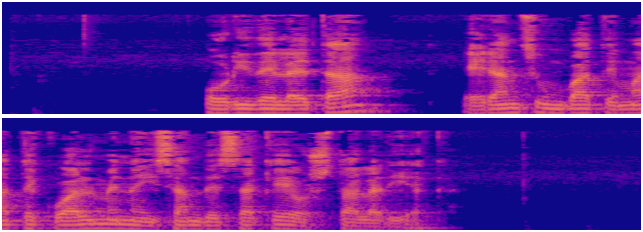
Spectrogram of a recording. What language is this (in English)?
Basque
